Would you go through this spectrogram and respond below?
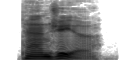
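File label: "pangaea", British English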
